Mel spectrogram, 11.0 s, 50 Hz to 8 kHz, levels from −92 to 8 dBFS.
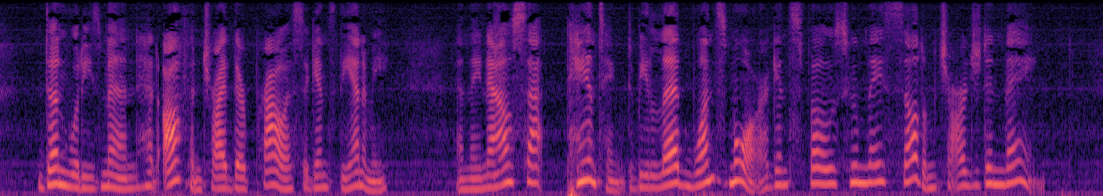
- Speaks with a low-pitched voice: No, high, 205 Hz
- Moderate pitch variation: No, wide, 6.2 semitones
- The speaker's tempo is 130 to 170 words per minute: Yes, average, 150 wpm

